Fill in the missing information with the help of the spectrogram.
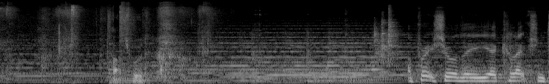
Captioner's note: chuckles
